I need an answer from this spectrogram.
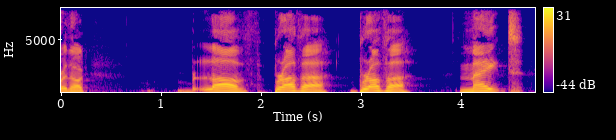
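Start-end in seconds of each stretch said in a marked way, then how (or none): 1.3-4.6 British bouncer. Retold or imitated. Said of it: "real condescending".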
